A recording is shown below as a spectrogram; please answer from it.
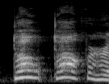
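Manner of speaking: acted sharp officer yell, loud, high-pitched. Retelling how an officer spoke to a relative: retelling a yell. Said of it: "like, yelling at her".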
